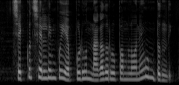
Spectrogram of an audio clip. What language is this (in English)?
Telugu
